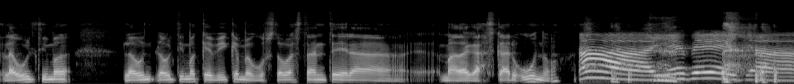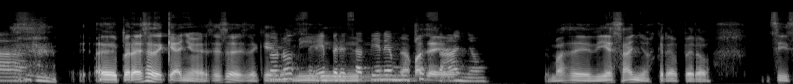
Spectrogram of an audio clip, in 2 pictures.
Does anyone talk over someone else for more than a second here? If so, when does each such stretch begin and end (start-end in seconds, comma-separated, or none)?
10.6-12.6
